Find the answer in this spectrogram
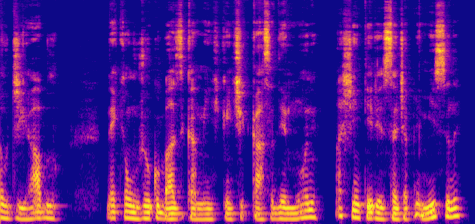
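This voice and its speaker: A man talks quietly and fairly quickly, somewhat breathy, in a dark, mellow tone with fairly low pitch and ordinary pitch variation. The recording is very clean, with a silent background. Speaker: gaming youtuber who preaches. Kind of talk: casual sermon over gameplay. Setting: at home at night. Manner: quiet, speaking low.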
